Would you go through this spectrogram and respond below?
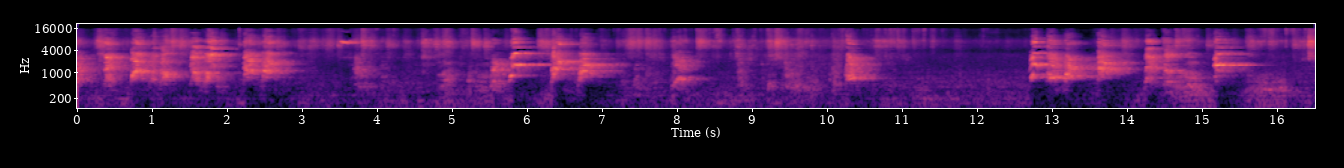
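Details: Male Papillon with a white and brown coat, born 13 February 2021: bright, high-pitched barks come in clustered runs. A brief quieter stretch near twelve seconds is followed by another rapid flurry of yapping.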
